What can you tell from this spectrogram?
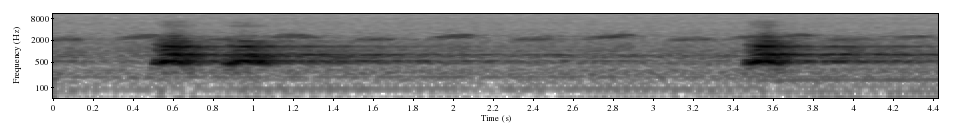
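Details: Rex the dog barks in the night in Pyrga, 27 February 2018. Two sharp double barks land three seconds apart, while frogs keep up a rhythmic, evenly spaced calling behind them.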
